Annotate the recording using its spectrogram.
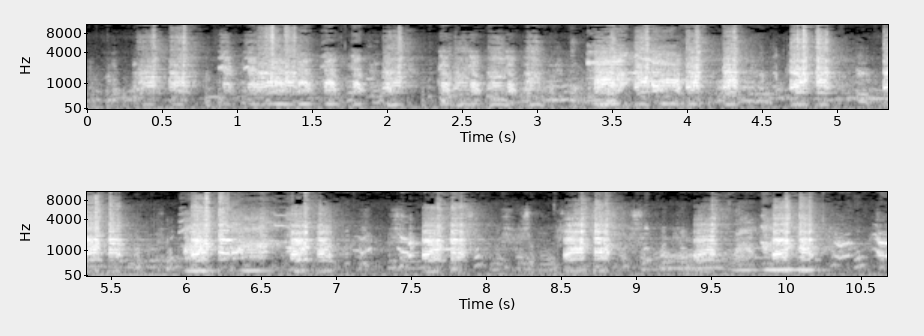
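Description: Domestic geese honking over and over, about two short calls a second, in a farmyard flock of poultry.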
